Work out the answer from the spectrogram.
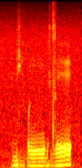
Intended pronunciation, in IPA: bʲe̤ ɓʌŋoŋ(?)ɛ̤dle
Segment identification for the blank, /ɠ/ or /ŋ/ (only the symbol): ɠ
